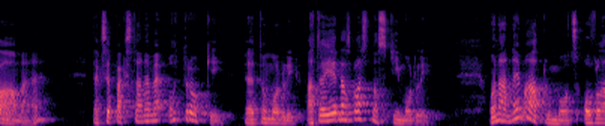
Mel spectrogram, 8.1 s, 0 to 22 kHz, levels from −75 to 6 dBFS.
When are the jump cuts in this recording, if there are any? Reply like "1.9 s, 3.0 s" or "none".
4.1 s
